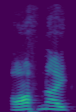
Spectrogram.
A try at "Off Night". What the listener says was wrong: You got to say it almost one word, though, to make it sound like a name, like Off Night.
